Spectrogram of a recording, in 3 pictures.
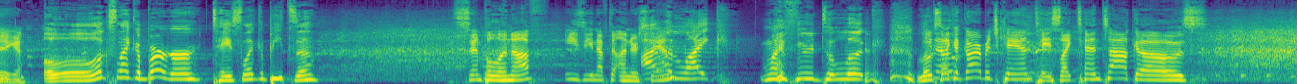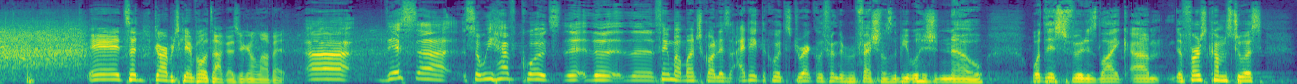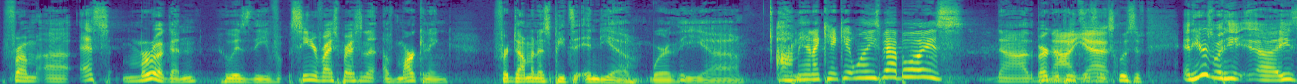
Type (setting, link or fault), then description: setting, live audience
